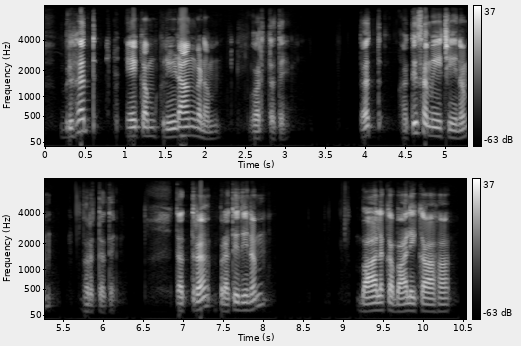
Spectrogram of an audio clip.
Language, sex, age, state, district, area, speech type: Sanskrit, male, 30-45, Karnataka, Bangalore Urban, urban, spontaneous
